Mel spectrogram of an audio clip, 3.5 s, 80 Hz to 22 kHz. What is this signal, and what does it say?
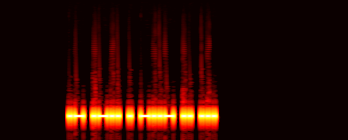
Morse code, heard as a keyed tone, about 37 wpm, 700 Hz. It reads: ALEXIS
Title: USA Common Names - 40wpm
